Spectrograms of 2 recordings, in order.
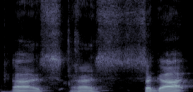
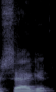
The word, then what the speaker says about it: Sagat: I want to say Roxanne also did Sagat or Saget, however you say his name.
